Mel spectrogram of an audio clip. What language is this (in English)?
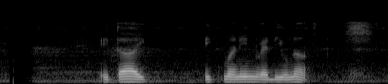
Sinhala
